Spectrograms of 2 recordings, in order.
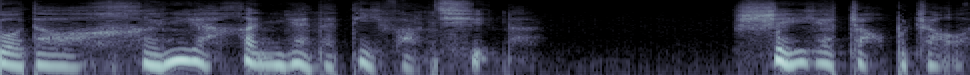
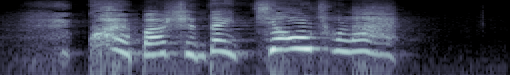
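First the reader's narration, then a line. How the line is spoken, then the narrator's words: Loudest shout. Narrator (Chinese): 老王喊的声音最响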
